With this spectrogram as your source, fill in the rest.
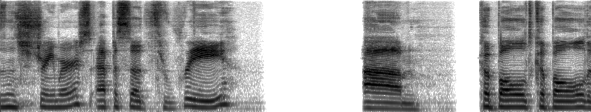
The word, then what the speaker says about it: kobold: streamers episode three um kabold kabold it's off to work we go i know it's um cobalt but it rhymes better if i say kobold is it kabald yeah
